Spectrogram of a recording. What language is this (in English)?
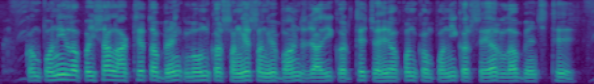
Chhattisgarhi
